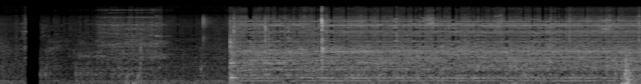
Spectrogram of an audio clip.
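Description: KitchenAid Artisan tilt-head stand mixer switched on about two seconds in, at its low stir speed, its motor then running steadily as the flat beater turns through cupcake batter.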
